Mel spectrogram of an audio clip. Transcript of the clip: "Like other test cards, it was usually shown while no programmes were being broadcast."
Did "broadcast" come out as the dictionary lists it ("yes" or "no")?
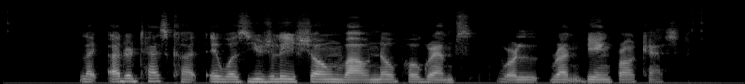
yes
